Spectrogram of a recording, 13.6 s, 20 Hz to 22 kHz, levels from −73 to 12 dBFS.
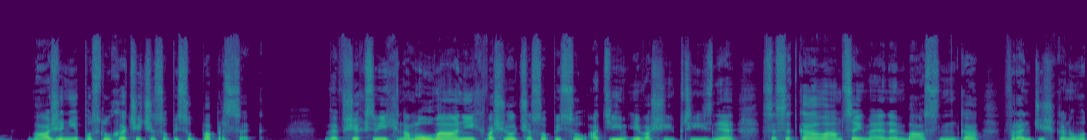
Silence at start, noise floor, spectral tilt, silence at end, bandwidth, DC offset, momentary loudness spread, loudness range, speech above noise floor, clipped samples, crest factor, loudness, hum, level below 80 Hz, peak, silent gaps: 0.35 s; -54 dBFS; -5.5 dB/octave; 0 s; 17 kHz; under 0.1%; 10 LU; 5 LU; 36 dB; under 0.1%; 18 dB; -19 LUFS; none; -40 dBFS; 0 dBFS; none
